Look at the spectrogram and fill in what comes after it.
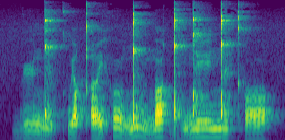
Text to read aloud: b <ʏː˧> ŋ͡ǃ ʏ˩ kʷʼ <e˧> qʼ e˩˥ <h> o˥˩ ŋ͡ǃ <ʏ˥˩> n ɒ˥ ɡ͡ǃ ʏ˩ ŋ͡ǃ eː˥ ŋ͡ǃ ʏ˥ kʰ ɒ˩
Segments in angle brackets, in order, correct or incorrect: correct, correct, correct, incorrect: u˥˩

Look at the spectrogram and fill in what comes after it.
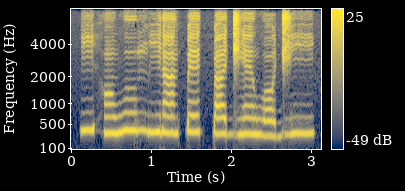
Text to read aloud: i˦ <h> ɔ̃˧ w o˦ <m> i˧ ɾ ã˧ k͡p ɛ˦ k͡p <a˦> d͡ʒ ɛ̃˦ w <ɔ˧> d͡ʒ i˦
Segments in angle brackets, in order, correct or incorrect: correct, correct, correct, correct

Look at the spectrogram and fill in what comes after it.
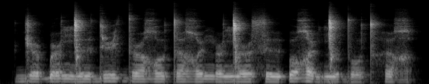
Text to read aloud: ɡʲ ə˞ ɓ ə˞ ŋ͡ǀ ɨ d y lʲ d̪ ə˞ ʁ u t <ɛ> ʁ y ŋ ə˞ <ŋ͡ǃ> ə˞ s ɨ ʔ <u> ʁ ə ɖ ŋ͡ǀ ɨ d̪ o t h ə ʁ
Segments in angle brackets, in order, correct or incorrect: incorrect: ə, incorrect: ŋ͡ǀ, correct

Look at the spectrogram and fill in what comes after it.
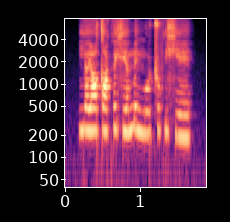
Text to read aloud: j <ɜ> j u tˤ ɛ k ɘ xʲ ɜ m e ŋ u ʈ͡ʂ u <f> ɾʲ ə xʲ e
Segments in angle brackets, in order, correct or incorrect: correct, correct

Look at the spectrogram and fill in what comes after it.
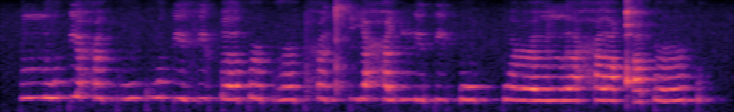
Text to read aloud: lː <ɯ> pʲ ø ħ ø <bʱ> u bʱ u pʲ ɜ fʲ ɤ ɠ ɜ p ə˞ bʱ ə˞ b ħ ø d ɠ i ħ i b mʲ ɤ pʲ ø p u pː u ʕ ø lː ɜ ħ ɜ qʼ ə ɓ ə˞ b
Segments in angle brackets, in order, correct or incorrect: incorrect: u, correct

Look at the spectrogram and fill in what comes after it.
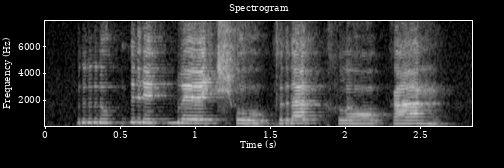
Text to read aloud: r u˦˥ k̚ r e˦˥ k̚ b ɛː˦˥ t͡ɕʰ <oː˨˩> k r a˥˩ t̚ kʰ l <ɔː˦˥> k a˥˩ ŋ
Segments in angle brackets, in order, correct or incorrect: correct, incorrect: ɔː˧

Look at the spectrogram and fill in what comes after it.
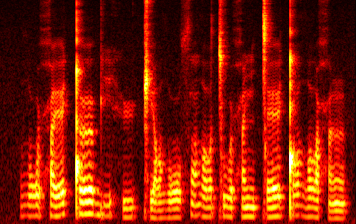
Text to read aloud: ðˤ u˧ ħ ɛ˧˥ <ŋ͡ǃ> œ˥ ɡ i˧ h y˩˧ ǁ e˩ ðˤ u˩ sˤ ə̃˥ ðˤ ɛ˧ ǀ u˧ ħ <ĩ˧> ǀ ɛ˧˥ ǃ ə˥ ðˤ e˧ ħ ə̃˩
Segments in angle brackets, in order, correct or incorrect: incorrect: ǃ, correct

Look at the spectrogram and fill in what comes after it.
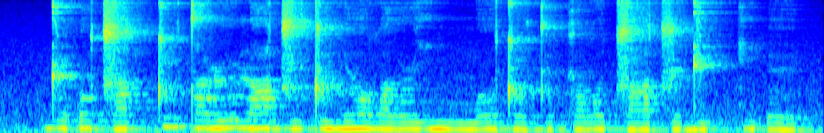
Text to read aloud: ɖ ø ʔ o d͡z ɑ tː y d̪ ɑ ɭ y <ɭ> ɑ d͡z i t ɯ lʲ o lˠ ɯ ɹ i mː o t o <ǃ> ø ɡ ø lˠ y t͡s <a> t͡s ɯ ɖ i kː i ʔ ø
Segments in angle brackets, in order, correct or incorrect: correct, incorrect: d̪, incorrect: ɑ

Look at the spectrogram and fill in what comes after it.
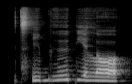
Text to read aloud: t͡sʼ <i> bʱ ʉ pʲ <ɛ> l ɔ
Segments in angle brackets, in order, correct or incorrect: correct, correct

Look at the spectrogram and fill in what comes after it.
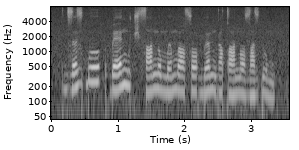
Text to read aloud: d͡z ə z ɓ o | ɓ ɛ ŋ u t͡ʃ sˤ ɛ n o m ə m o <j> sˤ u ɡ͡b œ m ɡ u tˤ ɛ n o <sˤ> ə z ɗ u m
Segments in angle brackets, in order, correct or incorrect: correct, incorrect: zˤ

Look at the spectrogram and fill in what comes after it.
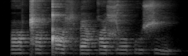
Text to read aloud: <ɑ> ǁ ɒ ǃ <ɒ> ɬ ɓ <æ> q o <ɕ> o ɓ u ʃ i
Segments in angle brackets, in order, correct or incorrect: incorrect: ɒ, correct, correct, correct

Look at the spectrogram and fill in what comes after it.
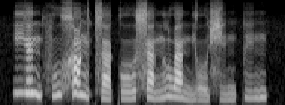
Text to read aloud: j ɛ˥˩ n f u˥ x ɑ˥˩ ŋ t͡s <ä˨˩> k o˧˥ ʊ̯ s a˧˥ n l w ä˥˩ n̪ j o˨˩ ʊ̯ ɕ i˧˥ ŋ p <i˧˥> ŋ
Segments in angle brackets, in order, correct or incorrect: correct, incorrect: i˥

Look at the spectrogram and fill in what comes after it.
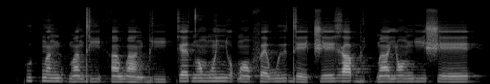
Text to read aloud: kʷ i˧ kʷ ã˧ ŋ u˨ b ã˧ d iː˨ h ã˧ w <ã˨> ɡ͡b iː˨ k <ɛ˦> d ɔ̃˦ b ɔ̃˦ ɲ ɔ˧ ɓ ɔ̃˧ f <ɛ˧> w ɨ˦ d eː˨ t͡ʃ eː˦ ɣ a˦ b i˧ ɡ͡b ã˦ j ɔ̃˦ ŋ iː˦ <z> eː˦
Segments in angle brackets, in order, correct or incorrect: correct, correct, correct, incorrect: ʃ

